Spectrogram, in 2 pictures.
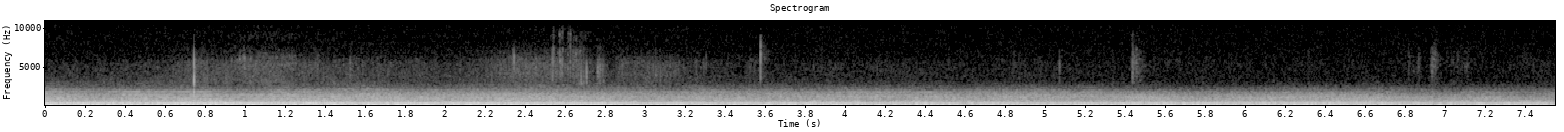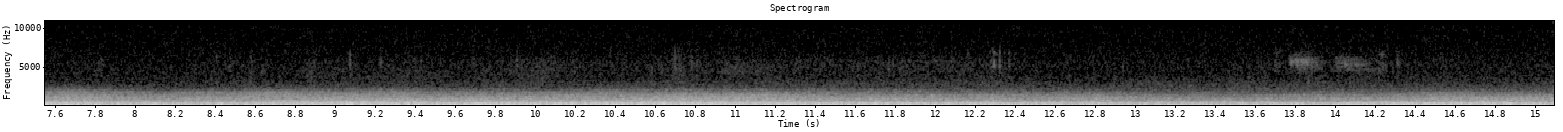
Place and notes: Un aereo in partenza dalla Malpensa sorvola il villaggio a 17 Km di distanza.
